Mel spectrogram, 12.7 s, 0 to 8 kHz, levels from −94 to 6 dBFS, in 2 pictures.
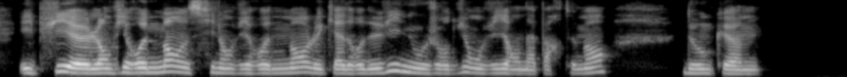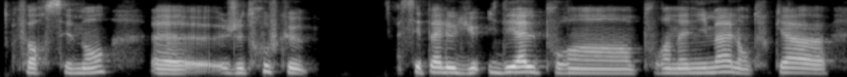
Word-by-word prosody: Et 175 - -1
puis, 225 +7 +5
heu, 170 -1 +11
l'environnement 190 +5 +2
aussi, 195 +1 -1
l'environnement, 170 +2 -3
le 170 -3 -2
cadre 160 0 -2
de 165 - -2
vie, 250 +8 -2
nous 200 -5 -2
aujourd'hui, 160 +1 -6
on 180 -3 -4
vit 165 +1 -4
en 155 -1 -6
appartement. 170 +7 -8 0.6
Donc 165 -2 -5
hem, 150 -1 -2 0.8
forcément, 185 +3 -1 0.4
heu, 425 - +1
je 180 - -2
trouve 230 +4 -4
que 175 -3 -1 0.7
c'est 415 - -1
pas 200 - +3
le 195 - +6
lieu 180 0 -1
idéal 205 +1 +6
pour 175 0 -5
un 165 -2 -2
pour 175 - -10
un 175 - -1
animal 185 +3 0
en 160 - -5
tout - - -15
cas 180 -4 +1
175 Hz, 170 wpm, -22 LUFS, 165-195 Hz, 0.8 s, heu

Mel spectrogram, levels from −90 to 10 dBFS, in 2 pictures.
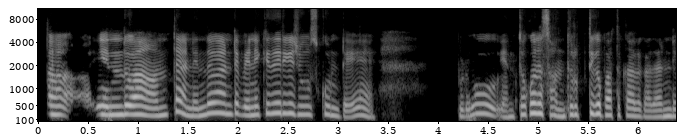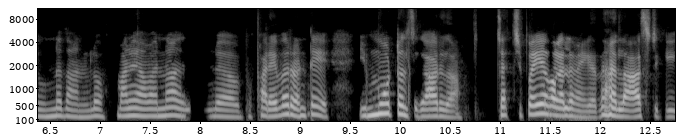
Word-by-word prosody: ఆ! - - +3 0.5
ఎందు 245 +2 +3
ఆ! - - +5 0.2
అంతే 240 +8 -4
అండి. 220 -6 -2
ఎందుకంటే 285 +2 0
వెనక్కి 240 +4 -2
తిరిగి 285 -1 0
చూసుకుంటే, 235 -6 -6 1.0
ఇప్పుడు 195 +4 -9 0.3
ఎంతో 190 +7 -6
కొంత 290 -1 +4
సంతృప్తిగా 245 +6 -2
బతకాలి 220 -3 -4
కదండీ. 185 +3 -4
ఉన్నదాంట్లో 200 -1 -4 0.2
మనం 210 +1 +1
ఏమన్నా 205 +2 0 0.5
ఆహ్, 180 -1 -3 0.2
ఫరెవర్ 220 +4 +3
అంటే, 235 +3 -1 0.5
ఇమ్మోర్టల్స్ 255 -2 +5
కాదుగా, 200 -3 +2 0.5
చచ్చిపోయే 255 +4 +4
వాళ్ళమే 210 -5 +3
కదా! 215 +9 0 0.2
లాస్ట్‌కి. 185 0 +1
220 Hz, 125 wpm, -24 LUFS, 200-250 Hz, 1.0 s, ఆ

